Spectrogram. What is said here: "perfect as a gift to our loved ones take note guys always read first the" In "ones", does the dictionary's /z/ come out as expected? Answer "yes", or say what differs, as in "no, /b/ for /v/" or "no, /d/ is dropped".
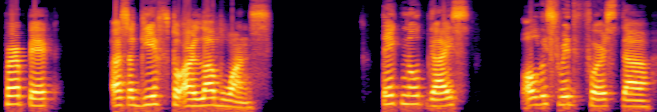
no, /s/ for /z/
